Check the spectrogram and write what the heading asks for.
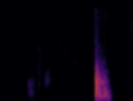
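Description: Near silence with a couple of faint clicks, then one short knock about one and a half seconds in.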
